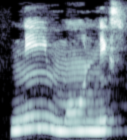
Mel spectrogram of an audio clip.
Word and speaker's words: mnemonics: today in topic mnemonics it pronounced knee more next to help you improve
